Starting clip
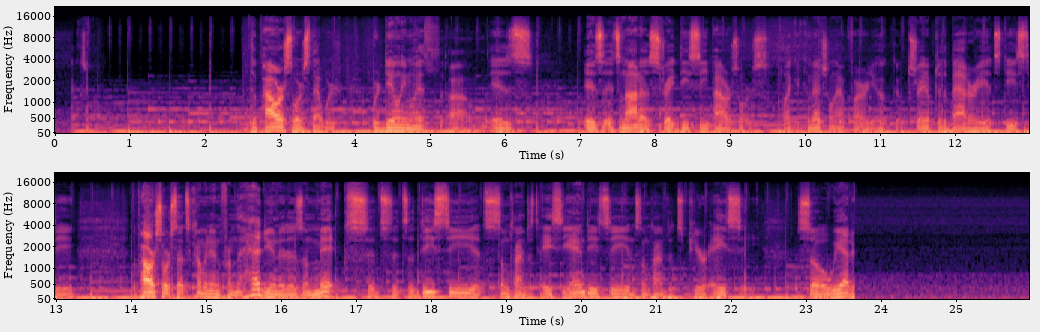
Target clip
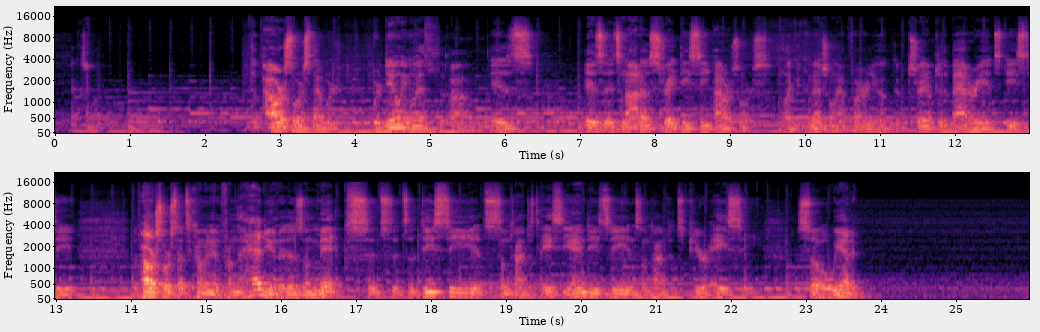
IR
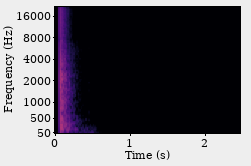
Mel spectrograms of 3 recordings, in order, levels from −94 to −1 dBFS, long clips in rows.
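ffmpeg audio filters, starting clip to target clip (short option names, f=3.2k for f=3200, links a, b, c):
-filter_complex "[0:a]asettb=1/sr,asplit=3[a][b][c];[a]atrim=end=1.394[d];[b]atrim=start=1.39:end=2.87,asetpts=PTS-STARTPTS,afade=t=in:d=0.004:c=qsin,afade=t=out:st=1.476:d=0.004:c=qsin,highpass=f=850:p=1[e];[c]atrim=start=2.866[f];[d][e]acrossfade=d=0.004:c1=hsin:c2=qsin[g];[g][f]acrossfade=d=0.004:c1=qsin:c2=hsin[h];[1:a]atrim=start_sample=2205,asetrate=57330,aresample=44100[i];[h][i]afir=irnorm=-1:irlink=0,volume=-4.5dB"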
